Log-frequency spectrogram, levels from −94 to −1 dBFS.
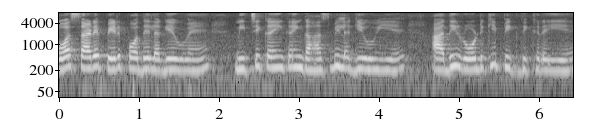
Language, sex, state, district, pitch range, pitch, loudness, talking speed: Hindi, female, Chhattisgarh, Bilaspur, 205-235 Hz, 215 Hz, -19 LUFS, 185 wpm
